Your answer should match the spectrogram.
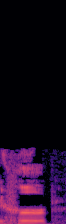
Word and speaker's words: herb: Actually, it's cannabis ruderalis herb, H-E-R-B, herb. My dad used to say herb, just to drive me crazy. I know it's a, but dad, the H is silent.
